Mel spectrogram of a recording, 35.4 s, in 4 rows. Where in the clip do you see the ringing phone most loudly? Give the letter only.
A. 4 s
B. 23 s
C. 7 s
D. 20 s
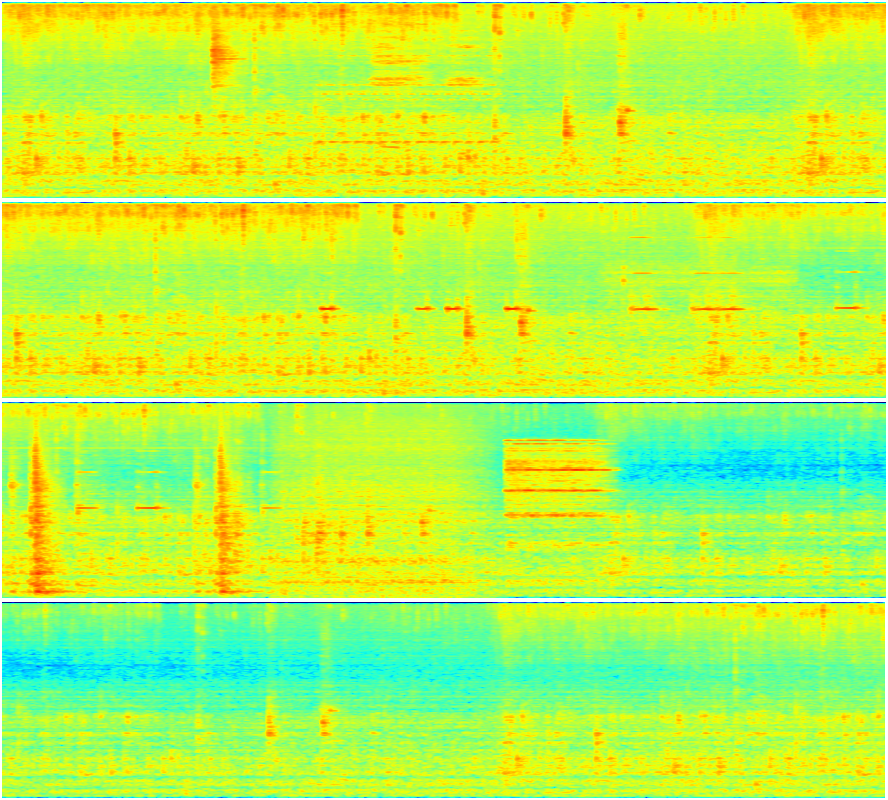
B.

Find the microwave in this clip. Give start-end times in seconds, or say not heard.
12.0-22.6.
